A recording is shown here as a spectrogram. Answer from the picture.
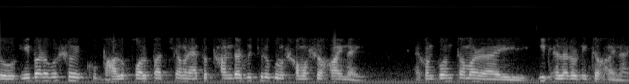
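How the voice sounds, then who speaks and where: A man with a fairly high pitch and an unremarkable speaking voice talks with ordinary pitch variation. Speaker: TV phone-in caller. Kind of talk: viewer question.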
